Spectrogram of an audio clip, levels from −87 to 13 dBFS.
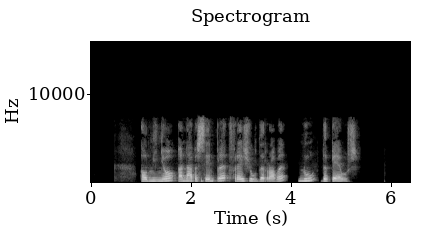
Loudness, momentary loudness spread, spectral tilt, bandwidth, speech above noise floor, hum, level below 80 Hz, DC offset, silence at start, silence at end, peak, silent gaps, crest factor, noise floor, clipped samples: -17 LUFS; 6 LU; -5 dB/octave; 7.8 kHz; 36 dB; none; -60 dBFS; under 0.1%; 1 s; 1.1 s; -2 dBFS; 4.09-4.13 s; 16 dB; -53 dBFS; under 0.1%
